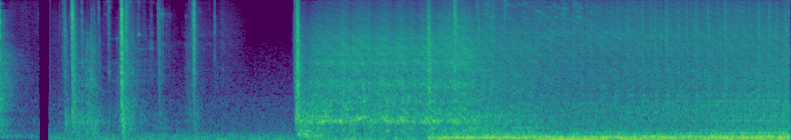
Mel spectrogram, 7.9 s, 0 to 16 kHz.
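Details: Abandoned 1950s truck after restoration work: a few clicks, then the engine cranks, catches and settles into steady, even low idle with no knocking.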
